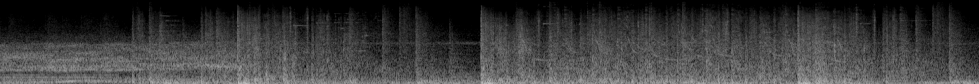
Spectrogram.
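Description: Rapid bursts of automatic gunfire and scattered shots in a video game played alongside police cars and a tank, crackling densely and loudly for about ten seconds with a sharp break midway and no talk over it.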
